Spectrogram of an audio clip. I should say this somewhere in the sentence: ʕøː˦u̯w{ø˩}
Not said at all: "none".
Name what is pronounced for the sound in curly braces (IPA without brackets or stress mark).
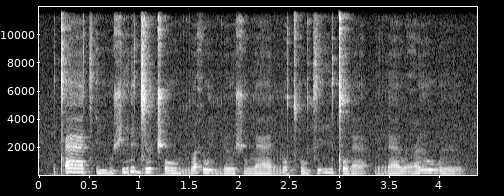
øː˩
